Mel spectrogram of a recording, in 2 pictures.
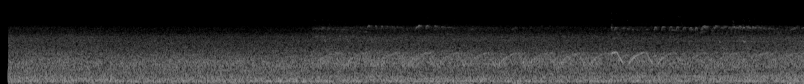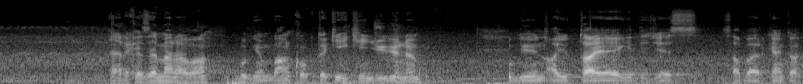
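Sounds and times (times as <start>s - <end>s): city traffic hum: 0.1s - 16.0s
distant siren wailing: 3.1s - 13.1s.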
